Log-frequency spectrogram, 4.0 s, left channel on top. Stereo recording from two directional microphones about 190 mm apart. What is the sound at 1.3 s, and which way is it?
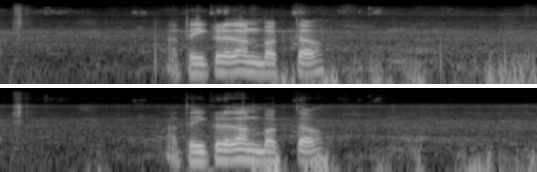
Speech, 30° right (ahead or behind).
